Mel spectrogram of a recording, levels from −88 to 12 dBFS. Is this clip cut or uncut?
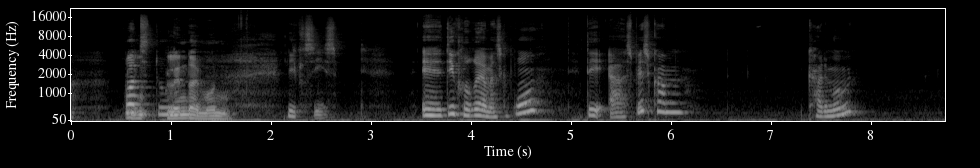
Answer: uncut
